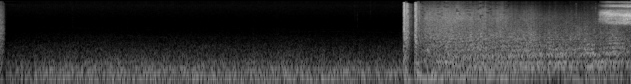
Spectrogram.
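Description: Missile explosions in a DCS combat flight simulator air battle: a long low rumbling roar, then one sudden sharp blast followed by a louder, brighter sustained roar.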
